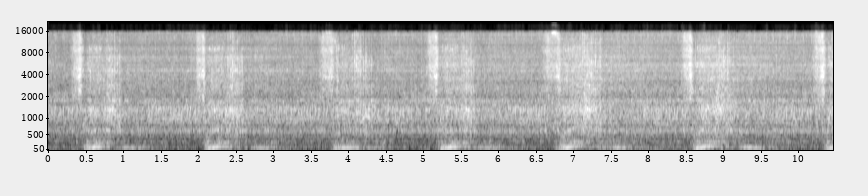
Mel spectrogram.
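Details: Ford engine in neutral, standing still, recorded by the dealership technician: brief metallic rattle each time the throttle snaps shut after blips; owner has never heard it and says it differs from his 2000 rpm driving tick; cause unclear.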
